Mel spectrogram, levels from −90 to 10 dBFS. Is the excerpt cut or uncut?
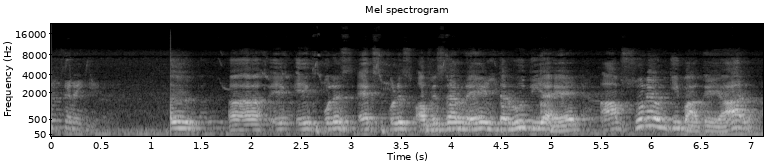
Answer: cut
